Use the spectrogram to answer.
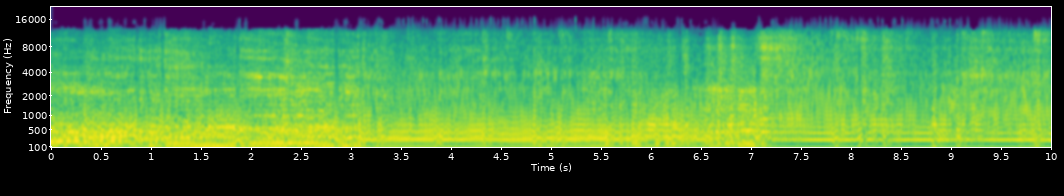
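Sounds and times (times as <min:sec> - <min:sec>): electronic music with bass: 0:00.0 - 0:10.0.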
